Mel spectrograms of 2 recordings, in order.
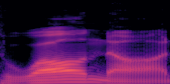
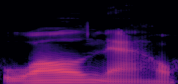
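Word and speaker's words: Wallnau: Thought it was Walnaw, not Walnow.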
